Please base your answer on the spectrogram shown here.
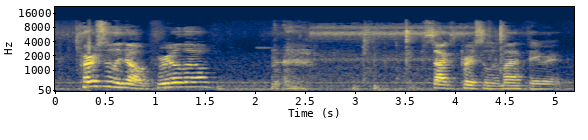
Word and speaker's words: Sokka: People don't even know how to pronounce his name. My bad. Would you like to? His name is Sokka.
